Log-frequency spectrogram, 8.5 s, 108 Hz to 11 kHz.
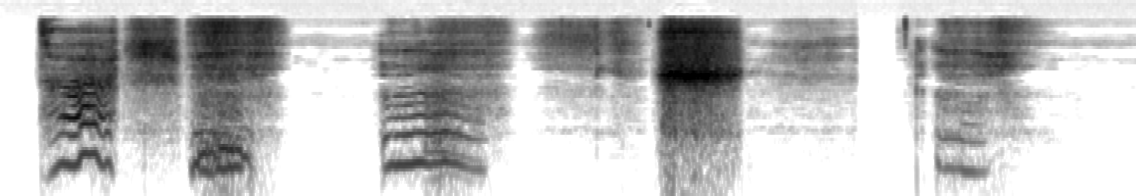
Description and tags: voice of user AS026857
